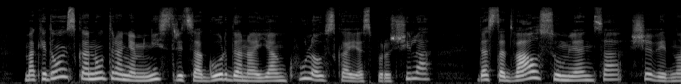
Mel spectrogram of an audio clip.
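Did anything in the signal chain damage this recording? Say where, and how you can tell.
No, nothing in the chain damaged it.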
